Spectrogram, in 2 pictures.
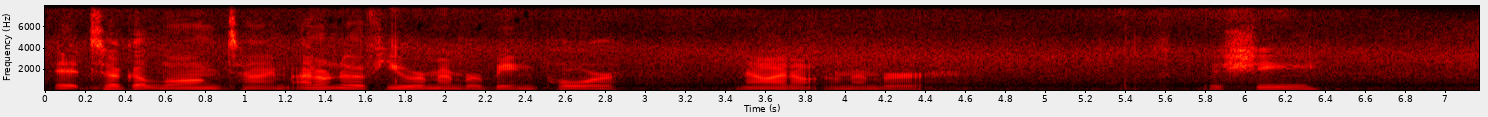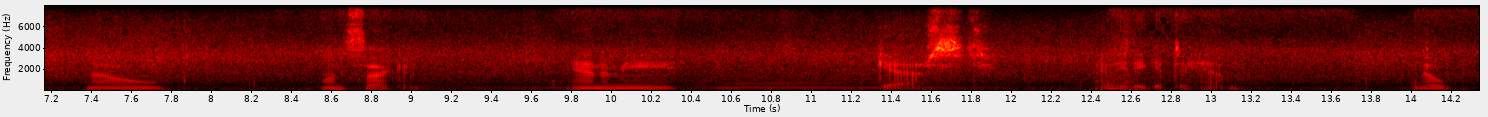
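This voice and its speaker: A man's voice: fairly low pitch, unhurried, long pauses, noisy background. A man from Ohio giving casual, rambling commentary while playing a video game, reminiscing and swearing casually. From Ohio, USA. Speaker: let's play gamer.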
